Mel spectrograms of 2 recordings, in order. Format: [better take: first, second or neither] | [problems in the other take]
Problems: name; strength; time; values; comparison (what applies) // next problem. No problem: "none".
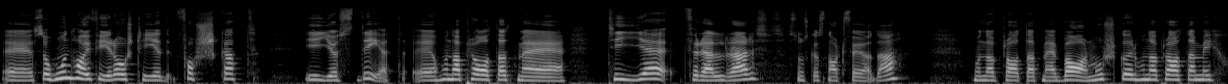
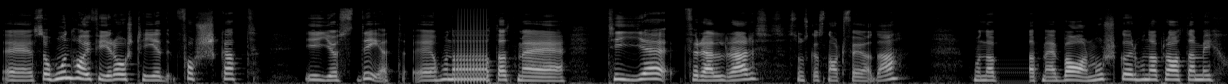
first | audio freezing; at 4.5 s and at 10 s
